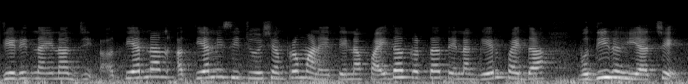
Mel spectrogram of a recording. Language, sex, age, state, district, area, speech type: Gujarati, female, 18-30, Gujarat, Ahmedabad, urban, spontaneous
